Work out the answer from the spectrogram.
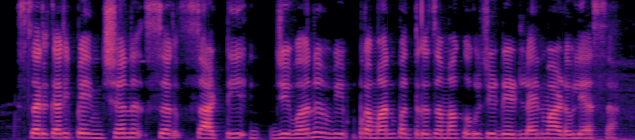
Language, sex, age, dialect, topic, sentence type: Marathi, female, 25-30, Southern Konkan, banking, statement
